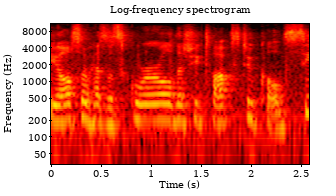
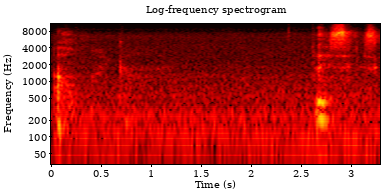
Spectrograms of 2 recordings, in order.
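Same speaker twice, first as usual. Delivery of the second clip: awed whisper; 10 dB quieter, faster than usual. Real, not acted. Awed reaction to the gift.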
